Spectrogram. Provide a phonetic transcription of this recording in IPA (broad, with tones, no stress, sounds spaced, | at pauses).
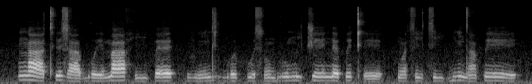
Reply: ŋ aː˦˨ tʰ ɪ˦ z aː˨ ɡʷ eː˨ m aː˦ h iː˨ p ɛ˦ | v ĩ˨˦ d i˦ ɡʷ e˨˦ kʷ e˨ s ũ˨ b uː˦ m i˦ t͡ʃ eː˦ n ɛ˦ p e˦ kʼ e˨ | kʷ ã˨ s i˨ t͡s iː˨ ɡ͡b ĩ˦ d ã˨ p eː˦˨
